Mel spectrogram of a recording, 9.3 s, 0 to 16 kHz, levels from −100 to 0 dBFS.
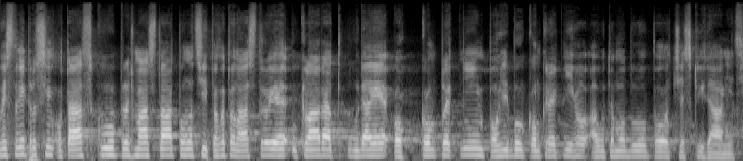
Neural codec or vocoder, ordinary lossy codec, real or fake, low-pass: codec, 32 kHz, 1.9 kbps, SNAC; MP3, 96 kbps; fake; 14.4 kHz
